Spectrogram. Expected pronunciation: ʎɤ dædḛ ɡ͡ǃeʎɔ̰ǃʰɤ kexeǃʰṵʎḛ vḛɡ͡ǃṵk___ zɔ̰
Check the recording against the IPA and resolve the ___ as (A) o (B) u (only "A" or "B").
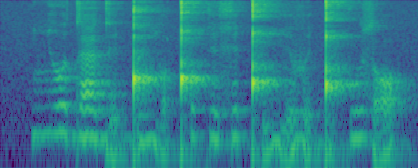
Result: B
